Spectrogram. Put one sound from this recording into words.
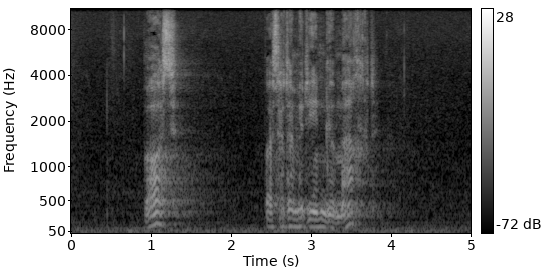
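A man speaks quietly and hesitantly, close by.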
